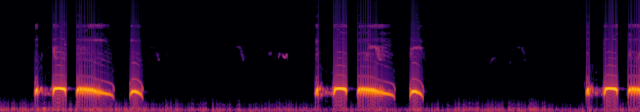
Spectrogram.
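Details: Spotted dove luring call for wild doves, repeated about every four seconds: each phrase has two short mellow coos, a long throaty falling coo and a final short curved note, with quiet pauses between.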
